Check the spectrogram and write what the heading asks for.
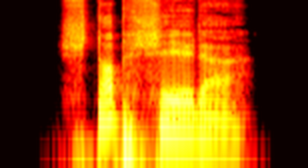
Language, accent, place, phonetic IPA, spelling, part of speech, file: German, Germany, Berlin, [ˈʃtɔpˌʃɪldɐ], Stoppschilder, noun, De-Stoppschilder.ogg
- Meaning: nominative/accusative/genitive plural of Stoppschild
